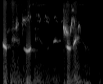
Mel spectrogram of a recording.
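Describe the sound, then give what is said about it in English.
Someone whistles a quick series of high, chirpy, bird-like notes in two short bursts, breathy, imitating a whistling scrotum, with a brief pause between them and no talking. “was left with a whistling scrotum”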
